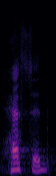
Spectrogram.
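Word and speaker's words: חסד: And one of my favorite Hebrew words there is the word hessid. I have a hard time pronouncing because you pronounce it with a cough. Hessid. It comes from the back.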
